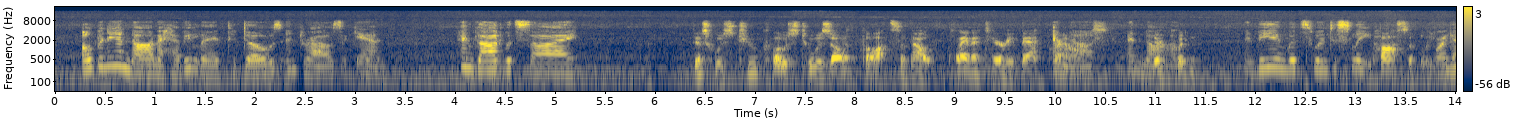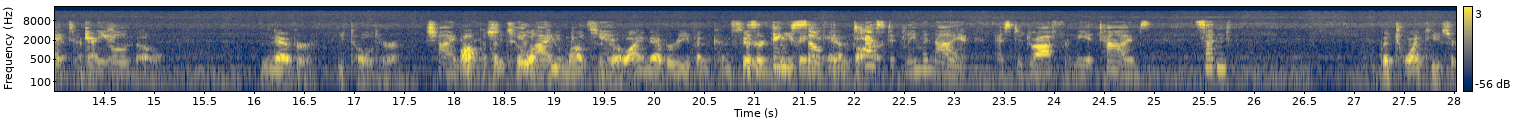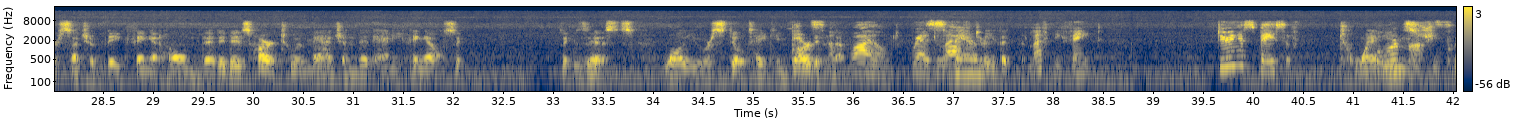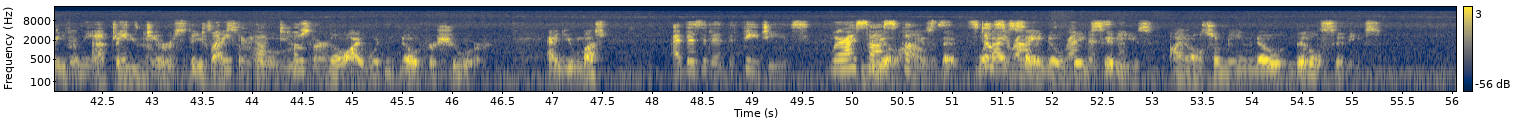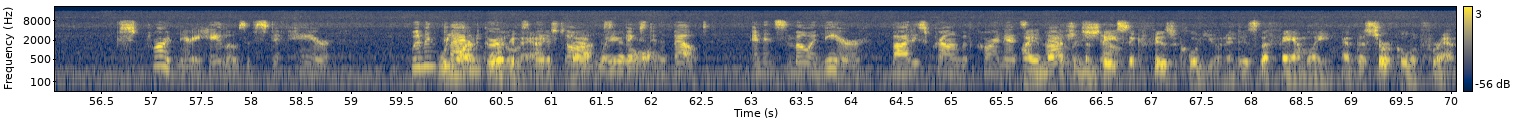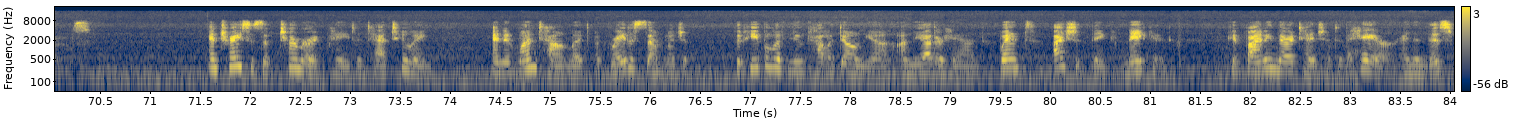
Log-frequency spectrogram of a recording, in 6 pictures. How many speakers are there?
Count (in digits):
2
